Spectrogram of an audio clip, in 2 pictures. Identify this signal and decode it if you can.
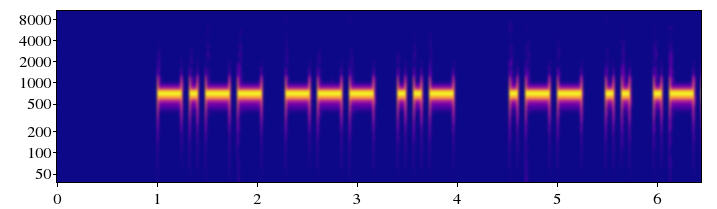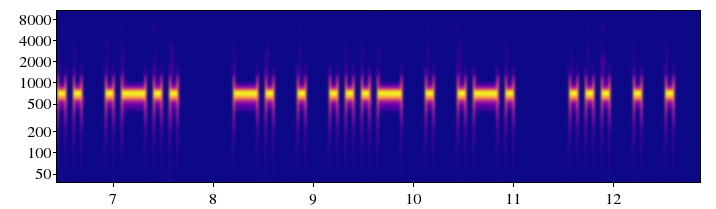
Morse code, heard as a keyed tone, about 15 wpm, 700 Hz. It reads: YOU WILL NEVER SEE
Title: Sentences from Top 1600 Words 15wpm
